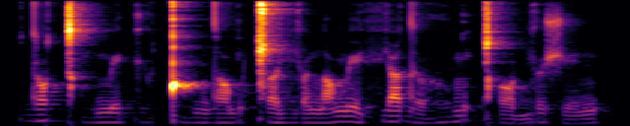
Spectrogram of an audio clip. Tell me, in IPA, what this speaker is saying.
dɔ˦ǀʰi̤˨me˨ kʲo̤˨ǃɑ̤˨mdɑ˨m ǁʌ˨vʲɔ˨nɑ˦me˨ fʲɑ˦dɤ˨ɦo̤˦m ǀʰɔ˨bʲɤ˦ʃe˨˦n

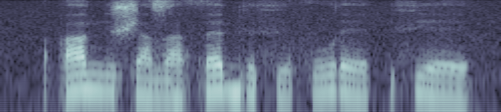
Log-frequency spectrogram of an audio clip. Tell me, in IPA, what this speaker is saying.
ʔamʲu ʃazaθɛbʲo fʲofuɾe | fʲe

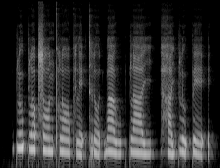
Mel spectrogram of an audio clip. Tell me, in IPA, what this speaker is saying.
plu˦˥ʔplɔ˦˥ʔsɔː˧n pʰlɔː˧pʰle˨˩ʔ troː˨˩t̚ba˧w | pla˧j | ha˩˦j plu˨˩ʔpe˨˩ʔ

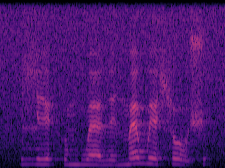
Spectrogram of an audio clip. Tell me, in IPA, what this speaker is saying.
ɮie̯humwɛ ðimɛ weɬoʃ

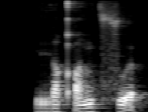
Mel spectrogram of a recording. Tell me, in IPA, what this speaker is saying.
riqʼənət͡s sʷə

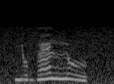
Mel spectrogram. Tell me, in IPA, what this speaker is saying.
jublɛ̃nːu

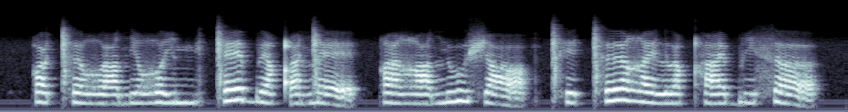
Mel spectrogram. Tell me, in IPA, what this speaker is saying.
quǀʰəʁʷɑni ʁʷimʲə ǀɛbɛqʼɪŋ͡ǀɛ | qɛʁɑnuʃɑ | ǀʰɪǀʰəʁɛlʊ qʰæbisʌ

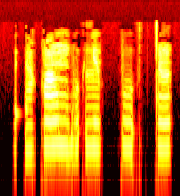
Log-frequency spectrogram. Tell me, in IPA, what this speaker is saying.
ʔɛ̤qõmbuʔ lʲəpːuʔtːə̃

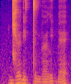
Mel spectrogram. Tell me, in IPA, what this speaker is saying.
d͡ʑø ɗitːembœː li ɡ͡bɛ

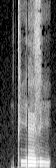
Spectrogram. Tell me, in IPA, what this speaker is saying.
tʰiɾɛzi

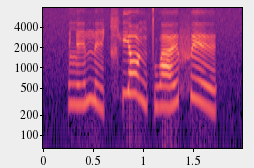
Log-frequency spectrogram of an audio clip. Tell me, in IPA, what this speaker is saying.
li˧˥n̪i˨˩ t͡ɕʰjɑ˥˩ŋt̪wa˧˥ɪ̯ fe˥˩ɪ̯

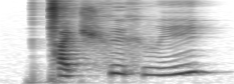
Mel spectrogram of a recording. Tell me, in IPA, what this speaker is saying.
ǀɑt͡ʃxyxβi

